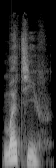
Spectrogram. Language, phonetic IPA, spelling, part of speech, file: Russian, [mɐˈtʲif], мотив, noun, Ru-мотив.ogg
- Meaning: 1. tune 2. motive, motif 3. motive, cause, reason (that which incites to action)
